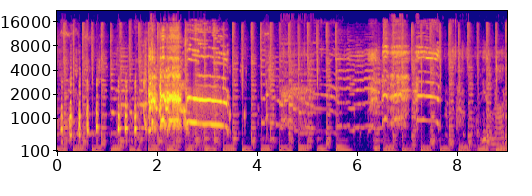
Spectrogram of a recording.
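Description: Chickens cluck steadily and a rooster crows loudly and close at hand, its calls standing out above a constant barnyard clatter from the flock of fowl.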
